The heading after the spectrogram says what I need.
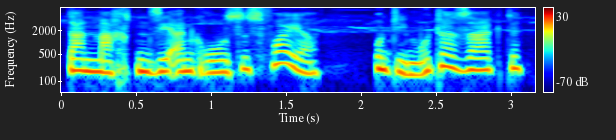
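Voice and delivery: ordinary delivery, nothing marked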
